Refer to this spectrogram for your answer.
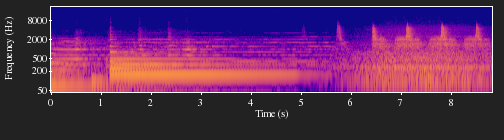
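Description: A steady electronic drone fades out, then the heartbeat of a chicken embryo on ultrasound emerges as rhythmic whooshing pulses, about one or two per second, moderately loud, with no voices, in Tucson.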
